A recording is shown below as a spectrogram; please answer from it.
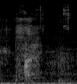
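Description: A dog gives a single short, faint whimper nearby against a soft background hiss.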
